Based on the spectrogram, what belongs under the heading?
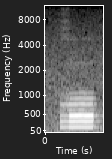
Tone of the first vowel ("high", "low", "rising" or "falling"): high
